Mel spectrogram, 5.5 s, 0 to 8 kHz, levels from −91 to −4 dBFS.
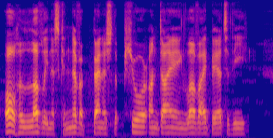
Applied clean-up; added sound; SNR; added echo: none; none; none; none.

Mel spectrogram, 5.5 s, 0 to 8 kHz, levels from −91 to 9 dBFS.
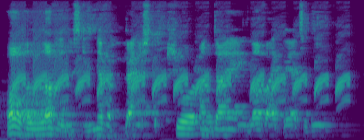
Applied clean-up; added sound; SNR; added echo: classical method WPE with log-MMSE.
